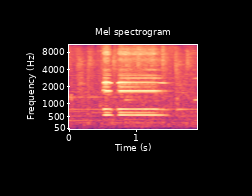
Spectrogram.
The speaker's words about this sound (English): One whistle for yes, two whistles for no. Let's ask the story train a question. Are we going to a forest today? One whistle means yes.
